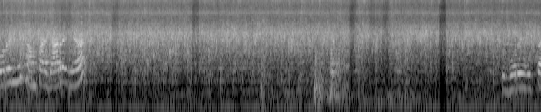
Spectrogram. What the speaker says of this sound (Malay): Kita goreng ikan ni sampai garing.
